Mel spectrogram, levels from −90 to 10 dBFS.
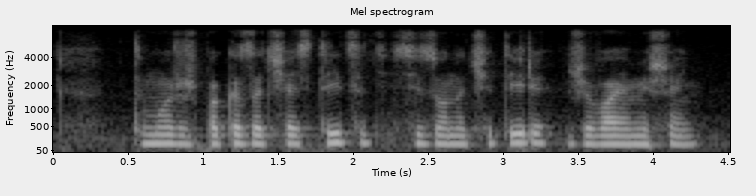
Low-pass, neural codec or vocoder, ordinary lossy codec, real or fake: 7.2 kHz; none; AAC, 48 kbps; real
